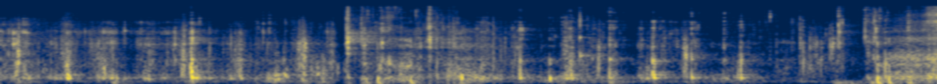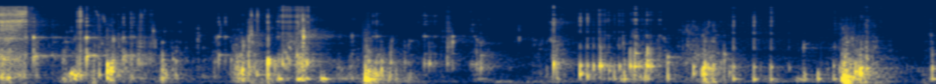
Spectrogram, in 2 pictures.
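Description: Mouth sounds of eating braised red sea bream: wet chewing and lip smacking with a few soft crunches.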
